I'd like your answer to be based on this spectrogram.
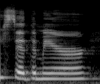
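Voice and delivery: plain reading voice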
